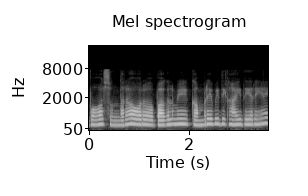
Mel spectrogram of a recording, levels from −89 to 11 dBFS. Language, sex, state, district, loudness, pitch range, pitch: Hindi, female, Haryana, Rohtak, -19 LUFS, 190-215 Hz, 205 Hz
